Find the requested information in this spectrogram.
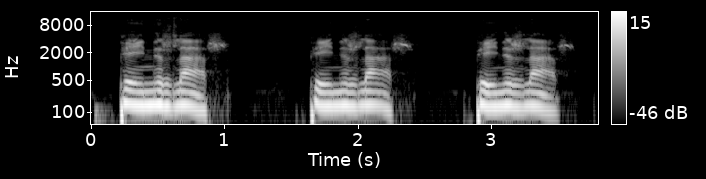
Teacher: That re at the end of peynir now, as it's in the middle with the suffix ler, it sounds more like re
